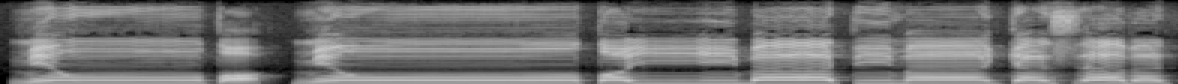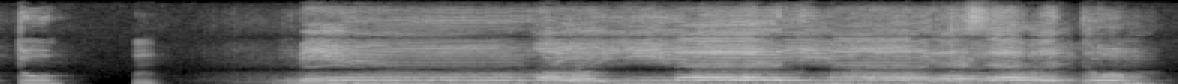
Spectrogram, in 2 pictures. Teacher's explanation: jangan min itu hujung lidah rapat kena nun. Min dia mil, biar ada renggang sikit hujung lidah, jangan sampai kena langit kuat.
